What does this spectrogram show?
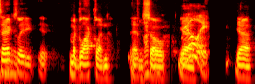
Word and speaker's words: McLaughlin: Well, it's actually McLaughlin.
